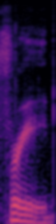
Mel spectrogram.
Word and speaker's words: Fried: Max spelled Fried Pronounced Freed.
